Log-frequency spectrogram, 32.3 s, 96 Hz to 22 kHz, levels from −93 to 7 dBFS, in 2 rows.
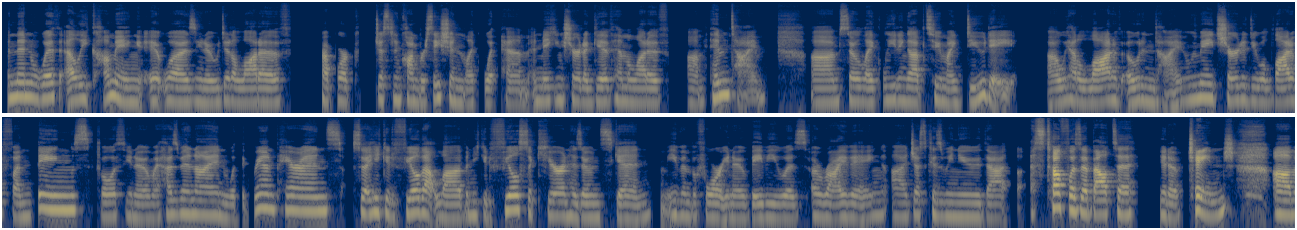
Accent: American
